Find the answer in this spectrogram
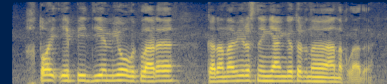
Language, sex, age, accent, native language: Uzbek, male, 18-24, Qoraqalpog'iston, Uzbek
